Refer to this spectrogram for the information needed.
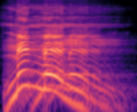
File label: Dutch Announcer; Min Min; SSBU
